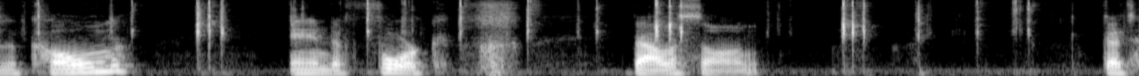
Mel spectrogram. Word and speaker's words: balisong: It was a comb and a fork balisong that's how you say it.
